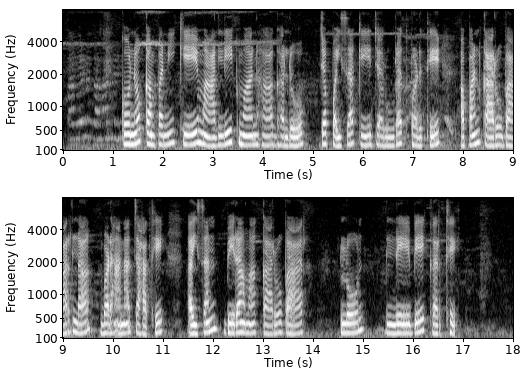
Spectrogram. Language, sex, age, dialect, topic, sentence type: Chhattisgarhi, female, 31-35, Eastern, banking, statement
